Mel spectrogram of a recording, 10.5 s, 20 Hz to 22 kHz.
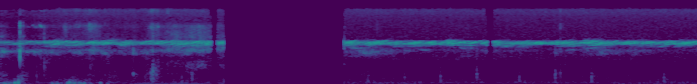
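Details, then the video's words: A dense chorus of spring peepers at an old dam on March 22: high, piercing peeps blending into a steady shrill ring. The peepers were reported very loud on recent nights, and a duck is briefly heard. "You can hear the peepers. Who can hear the peepers? Oh, I love peepers."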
